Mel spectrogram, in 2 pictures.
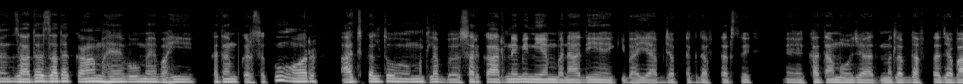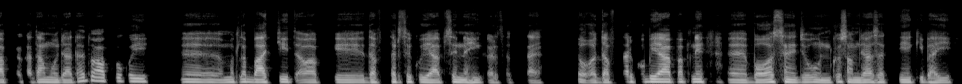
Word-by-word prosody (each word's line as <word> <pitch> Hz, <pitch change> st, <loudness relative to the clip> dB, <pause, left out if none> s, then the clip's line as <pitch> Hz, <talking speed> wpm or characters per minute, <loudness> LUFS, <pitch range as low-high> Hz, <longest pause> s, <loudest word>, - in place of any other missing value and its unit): ज़्यादा 130 Hz, +3 st, +3 dB
से -, -, +2 dB
ज़्यादा 140 Hz, +1 st, +4 dB
काम 135 Hz, +1 st, +4 dB
है, 125 Hz, +2 st, +4 dB
वो 125 Hz, 0 st, 0 dB
मैं 125 Hz, -1 st, +2 dB
वहीं 115 Hz, 0 st, -1 dB, 0.2 s
ख़त्म 120 Hz, 0 st, 0 dB
कर 110 Hz, -2 st, -2 dB
सकूँ 175 Hz, -, -3 dB
और 135 Hz, 0 st, +2 dB, 0.3 s
आजकल 120 Hz, +4 st, +1 dB
तो 140 Hz, -, +2 dB, 0.2 s
मतलब 115 Hz, -2 st, -3 dB
सरकार 115 Hz, -1 st, 0 dB
ने 120 Hz, 0 st, +2 dB
भी 120 Hz, 0 st, +3 dB
नियम 115 Hz, 0 st, +3 dB
बना 105 Hz, 0 st, +1 dB
दिए 110 Hz, 0 st, +1 dB
हैं 105 Hz, -1 st, 0 dB
कि 100 Hz, -, -12 dB
भाई 100 Hz, +1 st, -2 dB
आप 100 Hz, -, -9 dB
जब 100 Hz, -2 st, -4 dB
तक 105 Hz, -1 st, -9 dB
दफ़्तर 100 Hz, +2 st, -5 dB
से 110 Hz, -, -5 dB
अ, 105 Hz, 0 st, -9 dB
ख़त्म 110 Hz, -1 st, 0 dB
हो 105 Hz, -1 st, 0 dB
जा 100 Hz, -1 st, -1 dB
मतलब 105 Hz, 0 st, -2 dB
दफ़्तर 105 Hz, +2 st, -3 dB
जब 105 Hz, 0 st, 0 dB
आपका 105 Hz, +2 st, 0 dB
ख़त्म 110 Hz, +1 st, +1 dB
हो 105 Hz, -, +2 dB
जाता 100 Hz, +10 st, -1 dB
है -, -, +1 dB
तो 185 Hz, -, +1 dB
आपको 155 Hz, -1 st, +1 dB
कोई 145 Hz, -2 st, +1 dB
अ, 110 Hz, -5 st, -3 dB
मतलब 110 Hz, +2 st, 0 dB
बातचीत 110 Hz, +1 st, +3 dB
आपके 105 Hz, 0 st, -1 dB
दफ़्तर 100 Hz, +2 st, -1 dB
से 115 Hz, -, +2 dB
कोई 110 Hz, -1 st, 0 dB
आपसे 100 Hz, +5 st, -2 dB
नहीं 100 Hz, -2 st, +2 dB
कर 90 Hz, -1 st, -5 dB
सकता 80 Hz, -, -9 dB
है। -, -, -7 dB, 0.4 s
तो 95 Hz, -, 0 dB
दफ़्तर 95 Hz, +6 st, -2 dB
को 120 Hz, -, -9 dB
भी 125 Hz, -1 st, +6 dB
आप 115 Hz, 0 st, +3 dB
अपने 120 Hz, +1 st, +2 dB, 0.3 s
अ, 100 Hz, -1 st, +2 dB
बॉस 105 Hz, +4 st, +2 dB
हैं 110 Hz, -2 st, +4 dB
जो 105 Hz, +1 st, -1 dB
उनको 105 Hz, +1 st, 0 dB
समझा 105 Hz, 0 st, +3 dB
सकती 105 Hz, +1 st, -4 dB
हैं 105 Hz, -, +2 dB
कि 105 Hz, -, -6 dB
भाई 100 Hz, -1 st, 0 dB
110 Hz, 225 wpm, -24 LUFS, 105-120 Hz, 0.4 s, भी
